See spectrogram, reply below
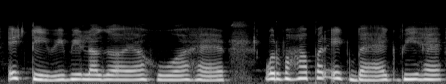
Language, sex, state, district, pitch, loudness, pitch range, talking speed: Hindi, female, Uttar Pradesh, Lalitpur, 220 Hz, -14 LUFS, 210-255 Hz, 175 wpm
